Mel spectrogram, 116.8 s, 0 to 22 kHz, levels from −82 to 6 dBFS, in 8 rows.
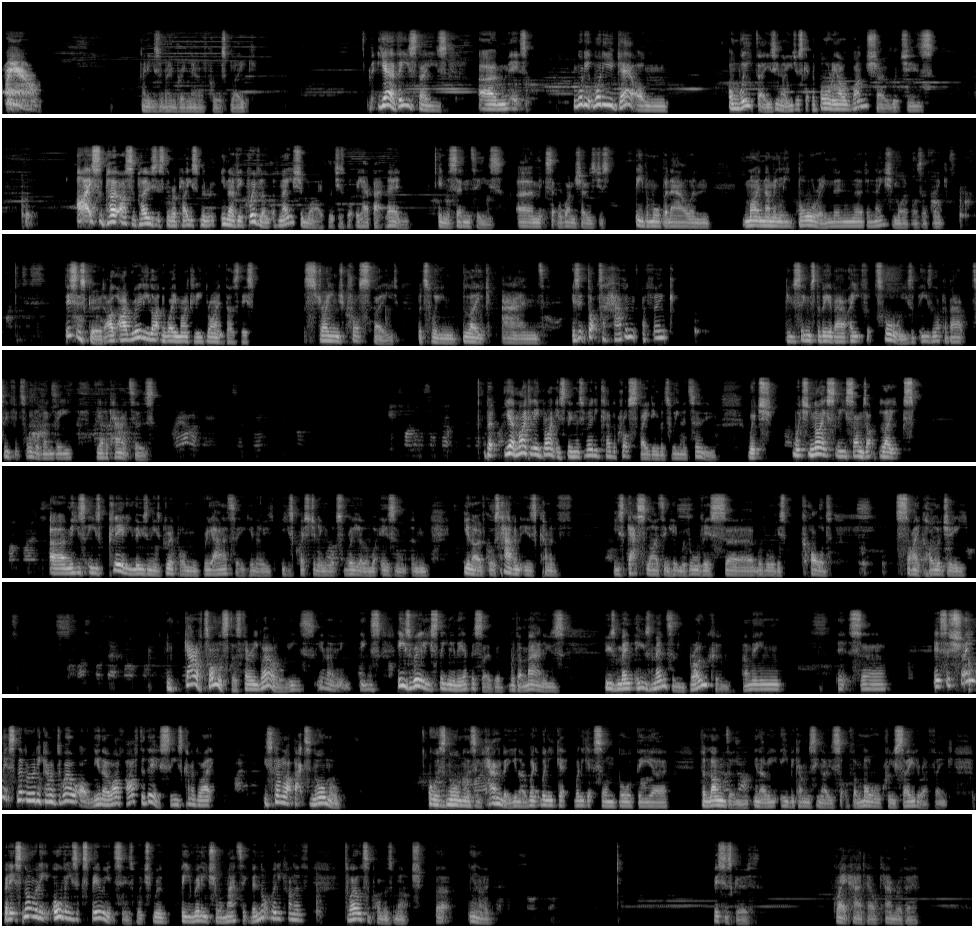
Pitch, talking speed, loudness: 125 Hz, 155 wpm, -27 LUFS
